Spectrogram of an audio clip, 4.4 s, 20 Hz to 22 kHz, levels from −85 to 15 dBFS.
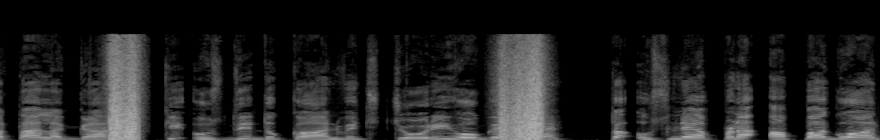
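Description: At 0.49 to 0.76 s, before "ਕਿ ਉਸ ਦੀ ਦੁਕਾਨ", a wireless microphone noise hit sweeps over the speech. It returns at 2.43 to 2.80 s, between "ਦੁਕਾਨ ਵਿੱਚ ਚੋਰੀ ਹੋ" and "ਤਾਂ ਉਸ". The radio signal faded, so receiver noise rose. Each sounds like a brief static swish.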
